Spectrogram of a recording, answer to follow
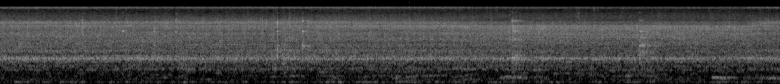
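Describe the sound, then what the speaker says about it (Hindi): Ginger, garlic and onion fry in a pan with spices added, producing a continuous, even hiss of sizzling oil at moderate loudness, with a few faint taps; no one talks. "अदरक और लहसुन और प्याज काफ़ी भून सी गई है।"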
